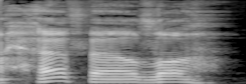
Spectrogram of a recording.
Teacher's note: Huruf ta marbuta ketika wakaf ditukarkan bunyinya kepada huruf ha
